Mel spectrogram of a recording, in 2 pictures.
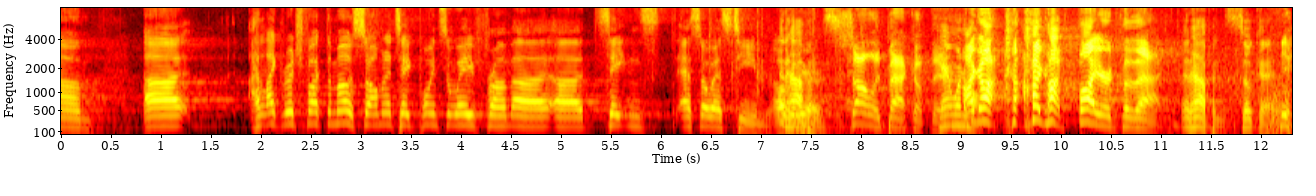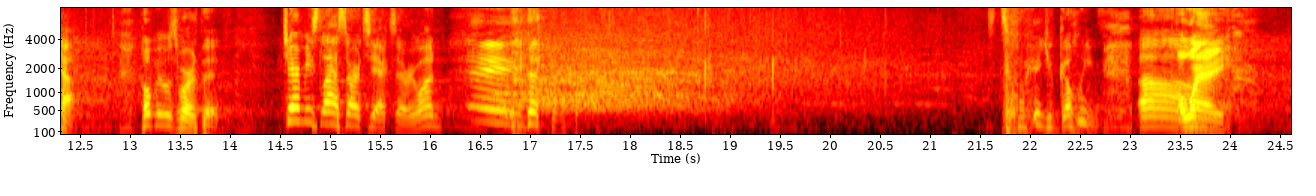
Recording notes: a completely wild live show during RTX Austin 2018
